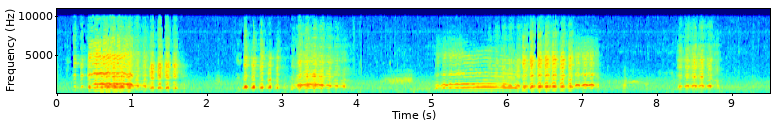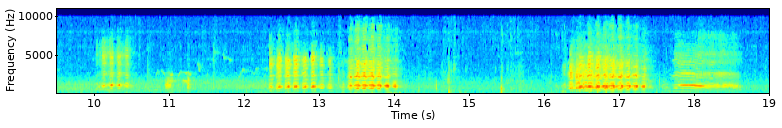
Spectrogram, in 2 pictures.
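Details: Cameroon goats bleating: repeated wavering, nasal bleats of varied pitch from several animals, coming in bursts with short quiet gaps between.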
